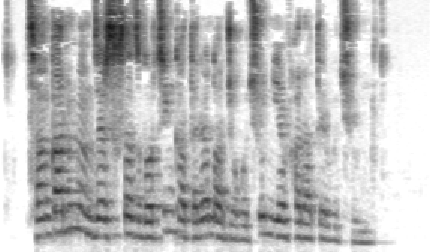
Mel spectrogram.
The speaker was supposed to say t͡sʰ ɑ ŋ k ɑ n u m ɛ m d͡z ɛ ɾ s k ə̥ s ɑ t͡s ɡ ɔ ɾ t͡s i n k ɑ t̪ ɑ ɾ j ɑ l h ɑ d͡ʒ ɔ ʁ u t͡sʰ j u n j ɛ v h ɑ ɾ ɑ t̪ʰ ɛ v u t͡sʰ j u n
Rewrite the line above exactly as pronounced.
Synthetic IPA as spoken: t͡sʰ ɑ ŋ k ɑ n u m ɛ m d͡z ɛ ɾ s k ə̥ s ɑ t͡s ɡ ɔ ɾ t͡s i n k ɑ t̪ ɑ ɾ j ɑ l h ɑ d͡ʒ ɔ ʁ u t͡sʰ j u n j ɛ v h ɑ ɾ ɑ t̪ ɛ v u t͡sʰ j u n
